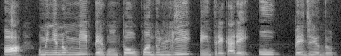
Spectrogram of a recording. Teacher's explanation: Esse me vira mi. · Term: monossílabo átono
